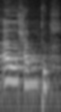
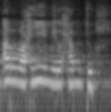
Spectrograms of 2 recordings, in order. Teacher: Jika permulaan hamzahnya dibaca alhamdu, jika tidak di permulaan hamzahnya hilang, ar-rahimil hamdu.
